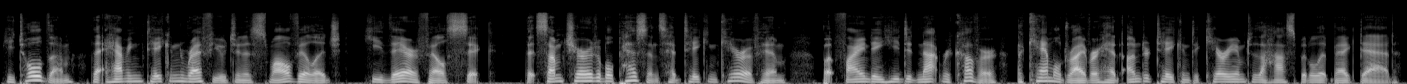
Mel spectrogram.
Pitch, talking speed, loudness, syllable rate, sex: 115 Hz, 185 wpm, -21 LUFS, 5.3 syllables/s, male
